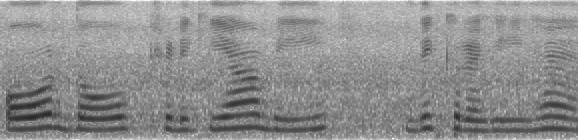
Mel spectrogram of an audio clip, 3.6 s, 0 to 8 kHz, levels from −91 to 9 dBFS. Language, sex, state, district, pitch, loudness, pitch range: Hindi, female, Haryana, Charkhi Dadri, 245 Hz, -17 LUFS, 230-255 Hz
